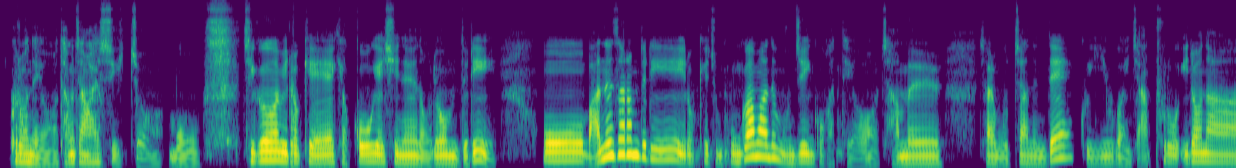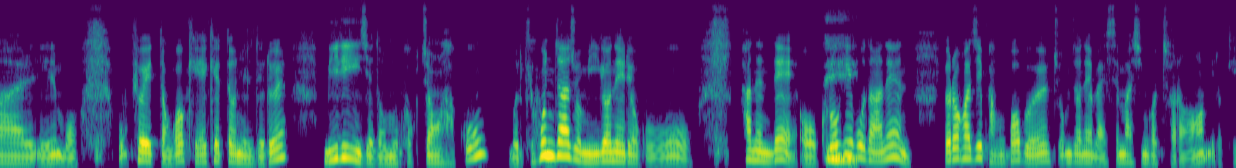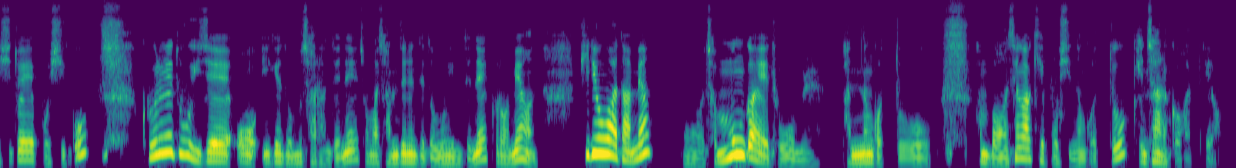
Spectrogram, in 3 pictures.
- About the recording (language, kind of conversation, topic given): Korean, advice, 지나친 걱정 때문에 잠들기 어려울 때 어떻게 해야 하나요?
- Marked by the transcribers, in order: tapping; other background noise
